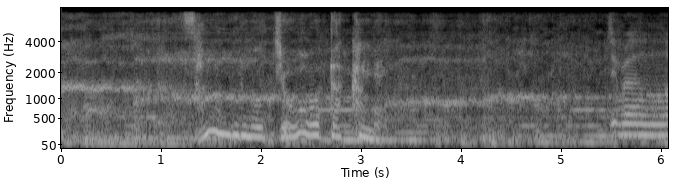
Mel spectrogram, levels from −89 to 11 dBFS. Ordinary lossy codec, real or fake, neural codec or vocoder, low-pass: MP3, 64 kbps; fake; codec, 24 kHz, 6 kbps, HILCodec; 7.2 kHz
